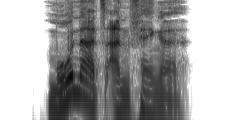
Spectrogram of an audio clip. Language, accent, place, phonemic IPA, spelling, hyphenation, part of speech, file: German, Germany, Berlin, /ˈmoːnat͡sˌanfɛŋə/, Monatsanfänge, Mo‧nats‧an‧fän‧ge, noun, De-Monatsanfänge.ogg
- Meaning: nominative/accusative/genitive plural of Monatsanfang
